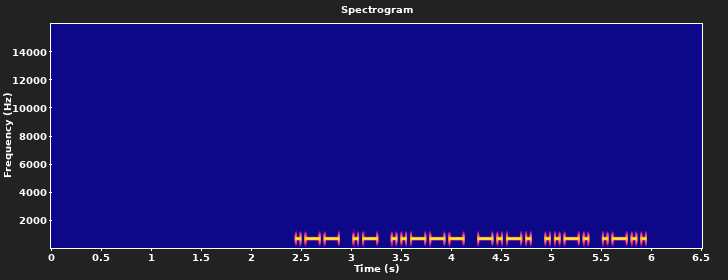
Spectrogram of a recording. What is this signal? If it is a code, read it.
Morse code, heard as a keyed tone, about 25 wpm, 700 Hz. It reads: WA2CFL
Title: USA Call Signs - 6 Characters - Repeated 3x - 25wpm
